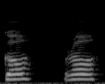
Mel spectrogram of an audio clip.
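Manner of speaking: word by word, firmly projected; slow, with a gap after each word; slow breakdown. Shown as a demonstration. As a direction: spell it out slowly for learners.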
